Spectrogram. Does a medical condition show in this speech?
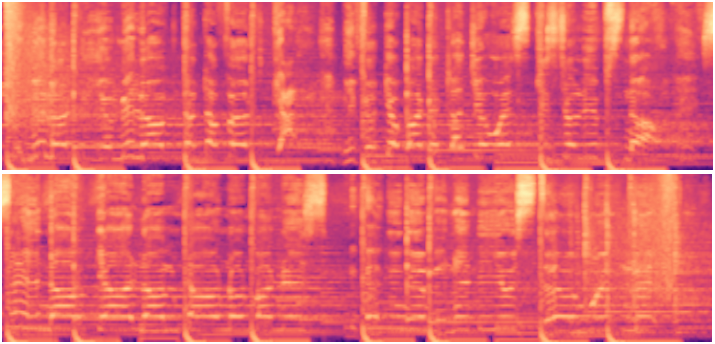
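No.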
